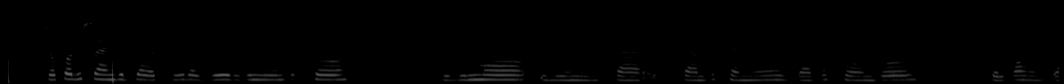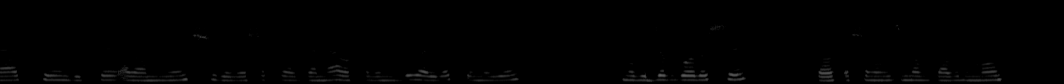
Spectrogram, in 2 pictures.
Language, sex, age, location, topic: Kinyarwanda, female, 18-24, Huye, health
